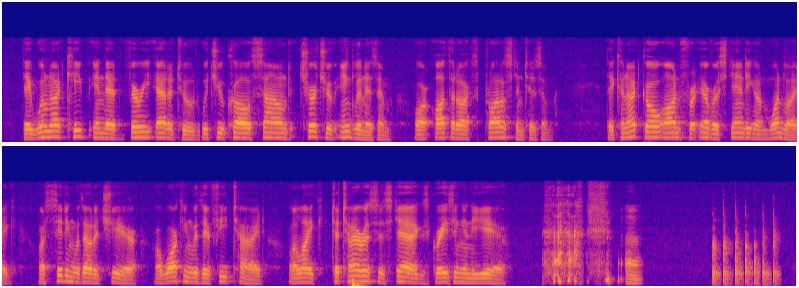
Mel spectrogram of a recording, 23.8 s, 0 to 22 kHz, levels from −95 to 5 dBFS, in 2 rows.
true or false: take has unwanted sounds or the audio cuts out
true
